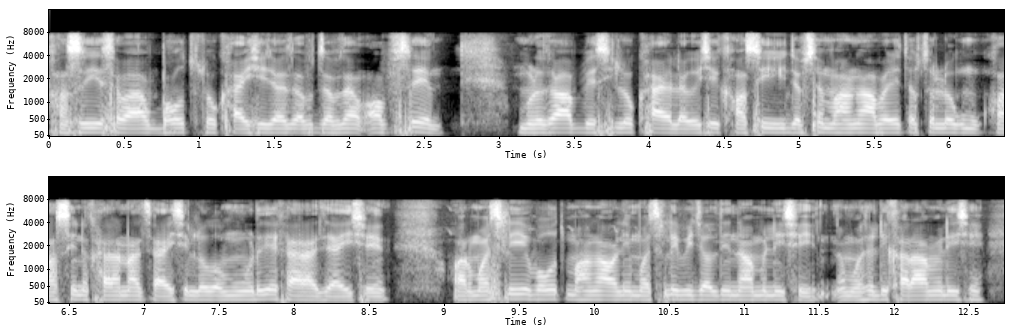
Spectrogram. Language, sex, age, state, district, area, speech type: Maithili, male, 45-60, Bihar, Sitamarhi, urban, spontaneous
